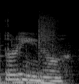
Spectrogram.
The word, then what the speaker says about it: Torino: italiano se pronuncia Torino.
